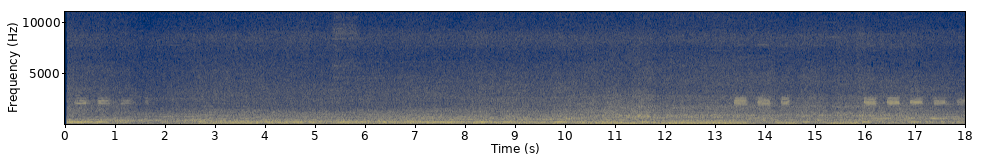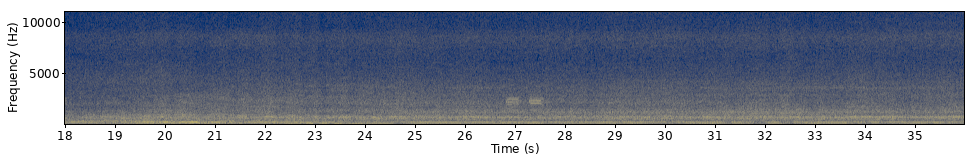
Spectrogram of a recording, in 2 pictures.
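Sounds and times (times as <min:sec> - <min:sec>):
diesel engine running: 0:00.0 - 0:35.9
reversing alarm beeps: 0:00.2 - 0:01.7, 0:13.4 - 0:14.6, 0:16.0 - 0:18.1, 0:26.8 - 0:27.7.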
